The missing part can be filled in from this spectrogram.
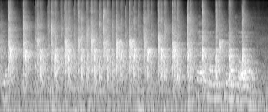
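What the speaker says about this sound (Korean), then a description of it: "박수 한번 쳐주시죠." An audience at a life-school lecture claps in unison, a fast, rhythmic burst of hand claps at steady tempo lasting several seconds before fading out.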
